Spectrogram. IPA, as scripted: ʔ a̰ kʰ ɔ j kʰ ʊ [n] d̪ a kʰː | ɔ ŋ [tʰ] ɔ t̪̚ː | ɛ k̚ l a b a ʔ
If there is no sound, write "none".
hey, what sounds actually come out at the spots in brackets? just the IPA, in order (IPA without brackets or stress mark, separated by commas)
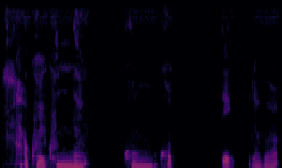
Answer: n, kʰ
